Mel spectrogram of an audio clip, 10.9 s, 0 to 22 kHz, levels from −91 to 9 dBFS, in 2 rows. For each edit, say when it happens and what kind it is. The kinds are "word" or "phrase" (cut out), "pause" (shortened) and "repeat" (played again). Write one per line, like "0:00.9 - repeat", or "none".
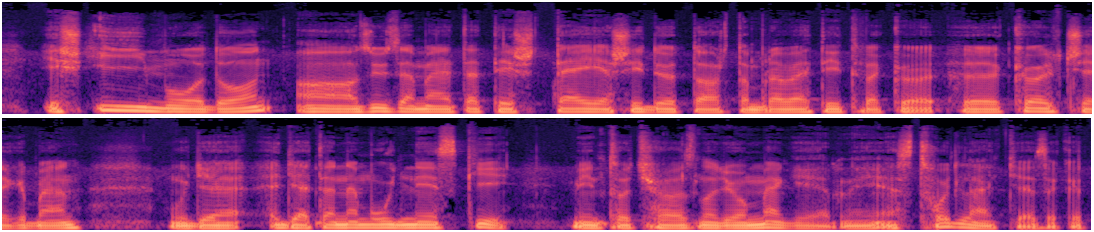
0:01.4 - pause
